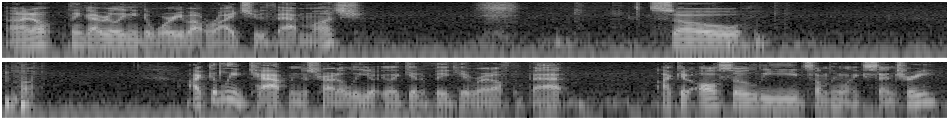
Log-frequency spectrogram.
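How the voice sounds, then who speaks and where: A man's voice: on the low side, normal speed, long pauses, a little hiss or hum. A congested man giving casual commentary on his own game, thinking aloud with frequent ums and restarts. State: congested, sniffling. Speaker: gaming YouTuber.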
